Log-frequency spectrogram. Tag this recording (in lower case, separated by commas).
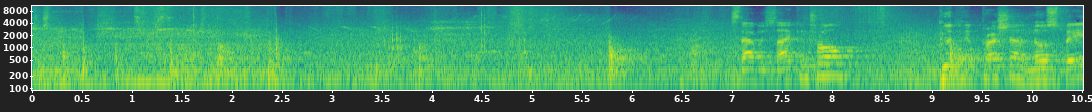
inside a large room or hall, speech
